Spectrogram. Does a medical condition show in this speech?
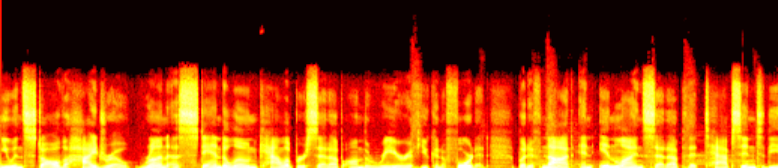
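No.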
